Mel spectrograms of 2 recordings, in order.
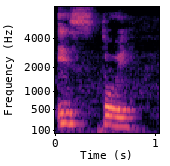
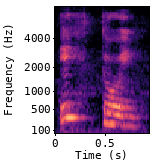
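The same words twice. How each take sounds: First: The s is a clear hissing sound. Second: The s is breathed out like an h. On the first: This is the standard form, not the Argentine one. "e não estoy" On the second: This is how Argentine speakers say it. "los argentinos dicen estoy"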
